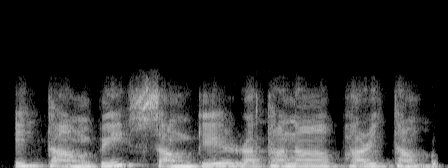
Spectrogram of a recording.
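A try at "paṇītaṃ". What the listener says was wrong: Not paritam, no R. N. Panitam. Panitam.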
